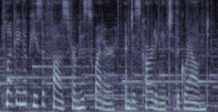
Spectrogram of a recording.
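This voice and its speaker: A woman's voice: medium pitch, lively intonation, fast talker. Woman narrating a story over music. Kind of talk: dramatic storybook narration of a game. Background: music behind the voice.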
